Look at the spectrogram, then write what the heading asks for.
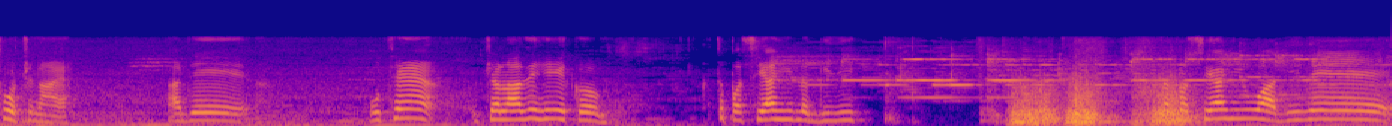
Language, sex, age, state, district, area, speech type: Dogri, male, 45-60, Jammu and Kashmir, Jammu, urban, spontaneous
